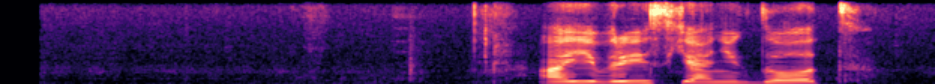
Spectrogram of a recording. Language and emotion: Russian, positive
